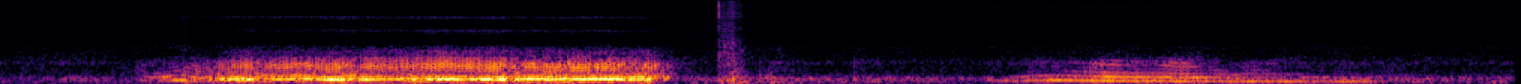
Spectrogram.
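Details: A sleeping dog snores in long, rough, throaty breaths, one drawn-out snore over about two seconds, a sharp click, then a softer wavering snore after a pause, indoors.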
